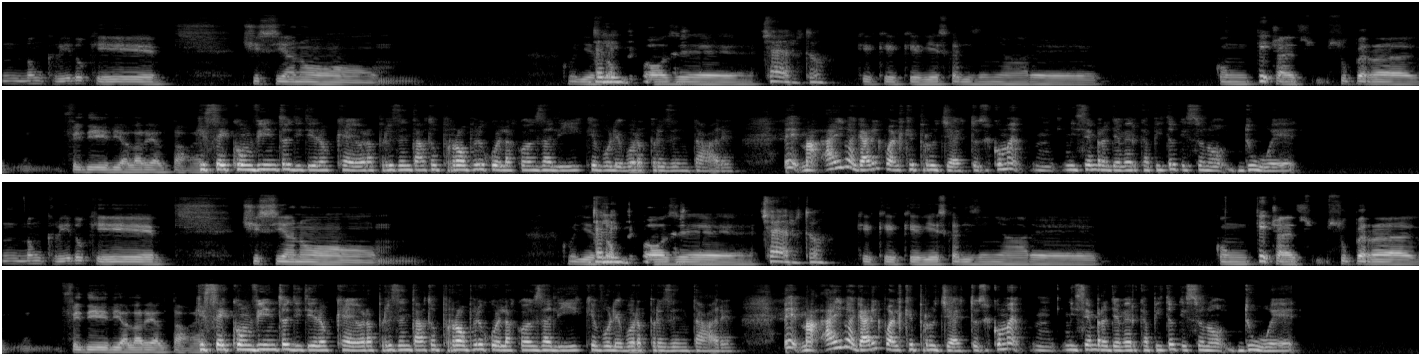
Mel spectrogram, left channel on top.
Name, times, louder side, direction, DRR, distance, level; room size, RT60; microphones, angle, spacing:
voice 1, 0.0-4.0 5.7-6.1 6.4-7.5 8.6-11.0 12.1-16.2 20.4-20.5 21.8-22.1, right 3 dB, 35° right, 0.4 m, -28 dB
voice 2, 5.9-6.3 7.6-8.3 12.6-12.7 16.1-27.2, right 2 dB, 80° right, 0.8 m, -21 dB
4.4 x 3.2 x 3.2 m
head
